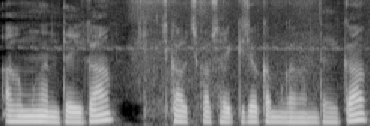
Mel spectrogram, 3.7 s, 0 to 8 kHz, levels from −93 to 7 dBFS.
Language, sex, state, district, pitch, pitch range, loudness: Wancho, male, Arunachal Pradesh, Longding, 120 Hz, 115-130 Hz, -15 LUFS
